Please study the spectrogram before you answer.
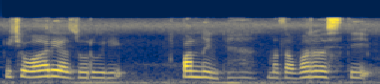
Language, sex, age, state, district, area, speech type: Kashmiri, female, 18-30, Jammu and Kashmir, Budgam, rural, spontaneous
